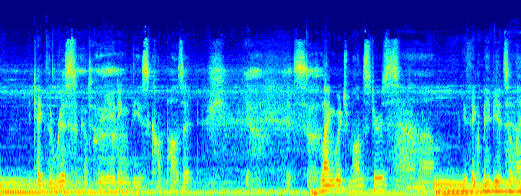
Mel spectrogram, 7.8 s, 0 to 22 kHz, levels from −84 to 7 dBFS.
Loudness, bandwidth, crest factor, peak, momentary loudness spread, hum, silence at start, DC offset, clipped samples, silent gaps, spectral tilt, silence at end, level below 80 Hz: -21 LUFS; 12 kHz; 20 dB; 0 dBFS; 11 LU; none; 0 s; under 0.1%; under 0.1%; none; -5 dB/octave; 0 s; -28 dBFS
